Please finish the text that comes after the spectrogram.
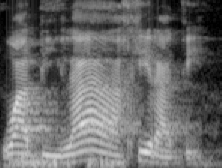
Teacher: roknya tidak dibaca tafkhim tetapi oleh waros karena jatuh setelah kasroh, roknya dibaca tarqiq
